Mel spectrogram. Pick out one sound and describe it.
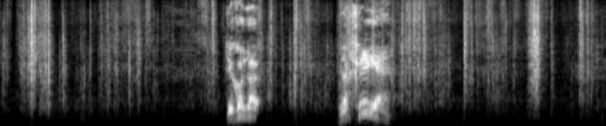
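Paper rustles and crackles close by.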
